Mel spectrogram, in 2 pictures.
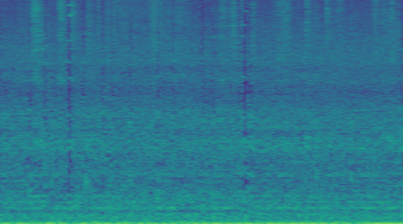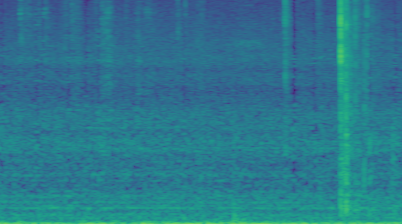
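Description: Sharpie marker writing on a card holder: faint scratching over a steady background hiss, then a short bump near the end.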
